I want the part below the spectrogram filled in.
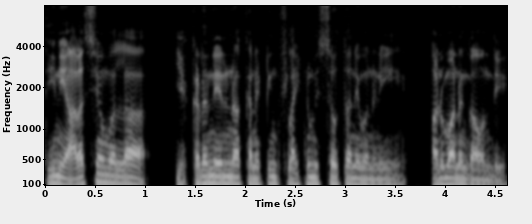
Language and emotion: Telugu, fearful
